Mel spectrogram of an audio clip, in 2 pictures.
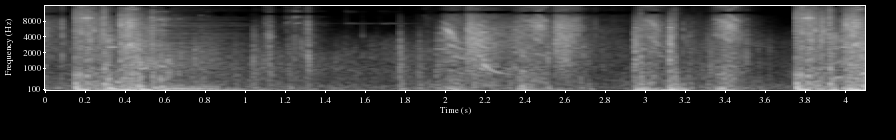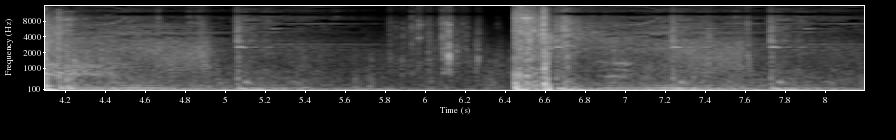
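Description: Loud rifle shots crack one at a time.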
